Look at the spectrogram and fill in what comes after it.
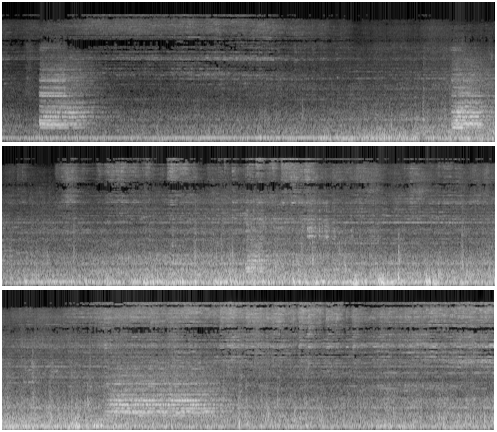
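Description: Metra commuter train of bilevel passenger cars rolling past on steel wheels, with a steady rumble and some wheel squeal. The diesel locomotive's horn sounds four times: about a second in, about nine seconds in, a short blast near fifteen seconds, and a longer one around twenty-two seconds.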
